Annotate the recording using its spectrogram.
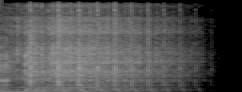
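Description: Sewing machine running, a steady hum with fast needle ticking, fading out to silence near the end.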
